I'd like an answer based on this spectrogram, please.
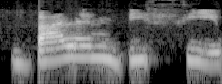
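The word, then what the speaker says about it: Valenbisi: is um there's also what we call balen BC which is spelled Valen BC so like Valencia bicycling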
